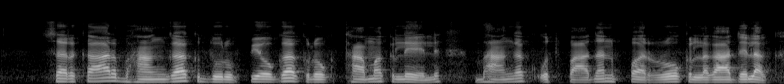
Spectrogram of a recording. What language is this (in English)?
Maithili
